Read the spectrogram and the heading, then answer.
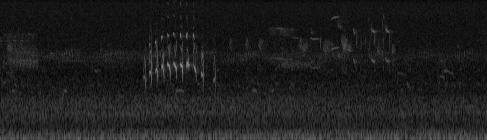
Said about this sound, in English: This robin's not singing, it's just making a lot of calls. Vocalizations.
